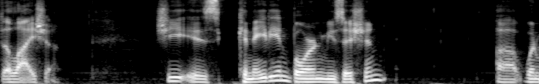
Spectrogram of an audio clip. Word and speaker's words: Ill-Esha: Her artist name, spelled ILL-ESHA, pronounced Elisha.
